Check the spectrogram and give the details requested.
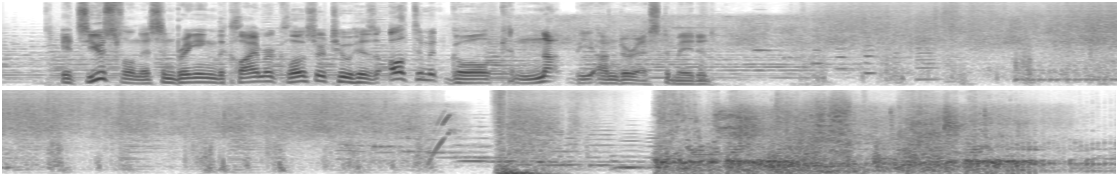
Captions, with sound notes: ITS USEFULNESS IN BRINGING THE CLIMBER CLOSER TO HIS ULTIMATE GOAL CANNOT BE UNDERESTIMATED. (growling, clattering)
